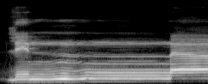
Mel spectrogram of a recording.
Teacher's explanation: Bila nun bertasydid kita baca dengan wajib gunnah, iaitu dengan dengung.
